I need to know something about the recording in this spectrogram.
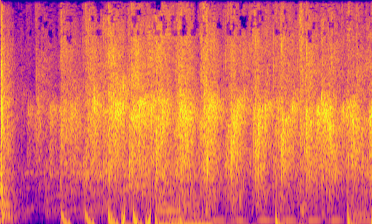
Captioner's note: applause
